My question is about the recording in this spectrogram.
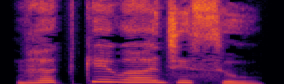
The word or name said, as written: ಢಕ್ಕೆವಾಜಿಸು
